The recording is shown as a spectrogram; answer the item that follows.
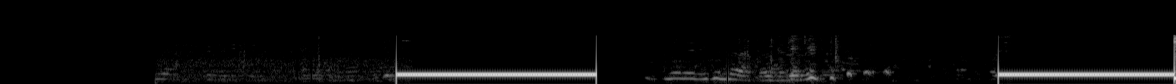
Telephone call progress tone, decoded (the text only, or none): ringback tone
